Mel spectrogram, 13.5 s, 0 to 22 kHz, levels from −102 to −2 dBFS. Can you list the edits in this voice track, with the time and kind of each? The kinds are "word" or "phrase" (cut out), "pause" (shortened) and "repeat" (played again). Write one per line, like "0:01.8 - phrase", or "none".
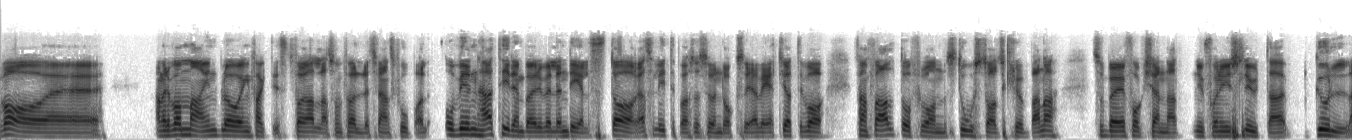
none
